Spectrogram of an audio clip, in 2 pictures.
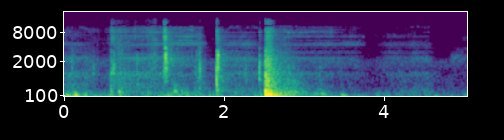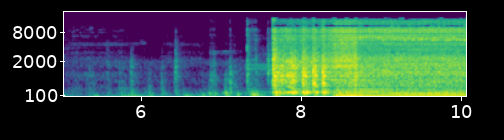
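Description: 2004 BMW 330Ci E46's 3.0-litre M54 inline-six cold-starting. After a few faint knocks, about three-quarters of the way in the engine cranks and catches suddenly, then settles into a steady idle.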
